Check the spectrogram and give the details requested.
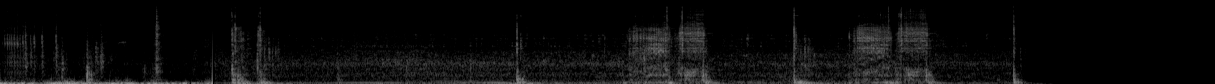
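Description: Clicks and knocks of hands handling a wooden cabinet and a black vintage rotary-dial telephone, then the rotary dial wound and whirring back twice, each spin about a second long. The sound cuts off abruptly near the end.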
